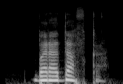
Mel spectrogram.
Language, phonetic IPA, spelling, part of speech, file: Russian, [bərɐˈdafkə], бородавка, noun, Ru-бородавка.ogg
- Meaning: wart (type of growth occurring on the skin)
